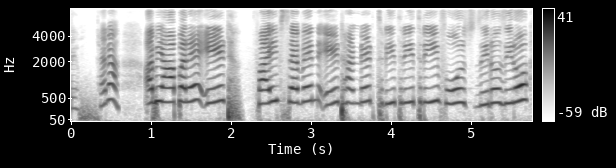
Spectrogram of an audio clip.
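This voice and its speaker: High-voiced woman teaching maths. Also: fairly bright tone, no echo. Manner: checks in often with rhetorical "right?" questions; speaks directly to students, patient and encouraging. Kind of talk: step-by-step classroom explanation.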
